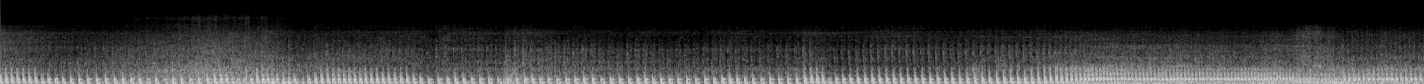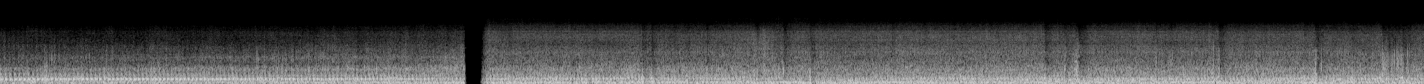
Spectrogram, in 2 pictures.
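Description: BMW G650GS Sertão's single-cylinder engine running as the motorcycle rides along a gravel road. The engine note steps up about ten seconds in and then holds steady. The sound drops out for an instant near the twentieth second.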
